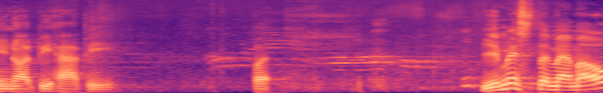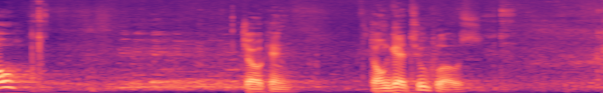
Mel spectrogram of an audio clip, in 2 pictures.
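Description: A middle-aged man speaks loudly and with animation in an echoing room.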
